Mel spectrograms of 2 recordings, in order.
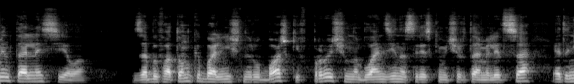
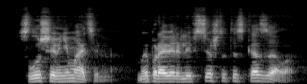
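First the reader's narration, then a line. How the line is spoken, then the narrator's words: Man with a snort. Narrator (Russian): мужчина хмыкнул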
